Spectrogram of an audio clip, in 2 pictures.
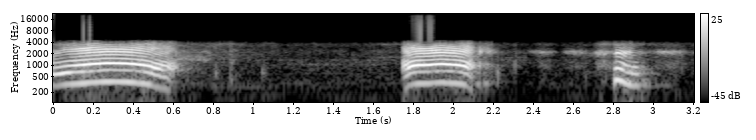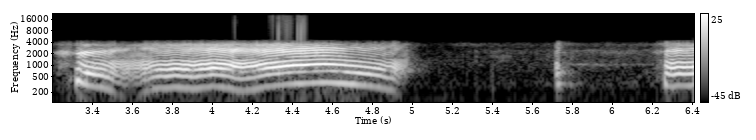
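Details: Infant with hiccups crying in repeated fussy wailing bursts separated by short pauses and catching breaths, while a caregiver soothes; infant cry.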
